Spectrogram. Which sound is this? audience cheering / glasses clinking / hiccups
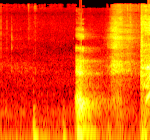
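hiccups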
